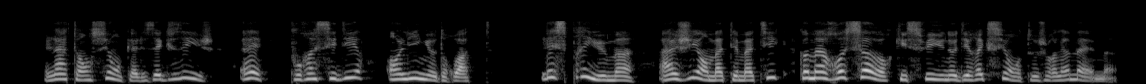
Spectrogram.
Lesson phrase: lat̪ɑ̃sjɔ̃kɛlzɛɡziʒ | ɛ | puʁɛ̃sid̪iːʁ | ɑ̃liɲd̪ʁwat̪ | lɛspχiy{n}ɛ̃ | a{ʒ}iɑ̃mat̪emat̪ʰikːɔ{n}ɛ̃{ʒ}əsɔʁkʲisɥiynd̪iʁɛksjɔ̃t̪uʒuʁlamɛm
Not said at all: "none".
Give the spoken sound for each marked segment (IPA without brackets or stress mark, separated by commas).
m, ʒ, m, ʁ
